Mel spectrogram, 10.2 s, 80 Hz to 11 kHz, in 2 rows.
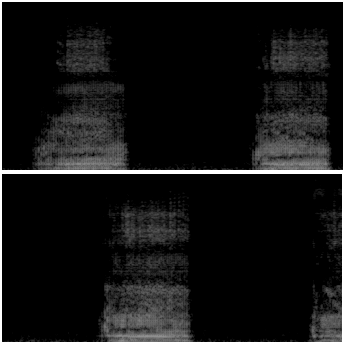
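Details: Loud, rough, rattling snores from a sleeping 4-month-old French Bulldog puppy, one on each breath at about 20 a minute, with quiet pauses between; snoring.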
